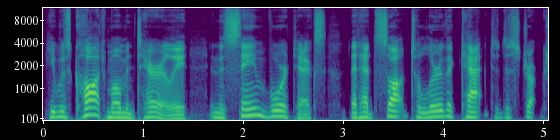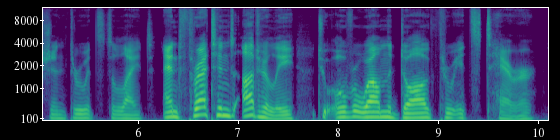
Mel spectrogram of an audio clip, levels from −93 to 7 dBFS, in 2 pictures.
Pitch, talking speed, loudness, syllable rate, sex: 135 Hz, 180 wpm, -20 LUFS, 5.0 syllables/s, male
